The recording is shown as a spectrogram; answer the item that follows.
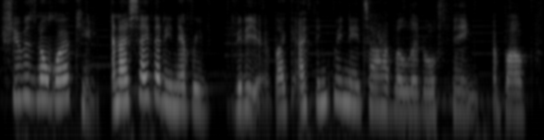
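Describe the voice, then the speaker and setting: A woman's voice: medium pitch, fairly quick, faint music behind. A tired young woman rambling and ranting in a casual, self-deprecating voice-over while she builds in a game. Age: young adult. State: tired, yawning. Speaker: Sims gaming YouTuber.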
